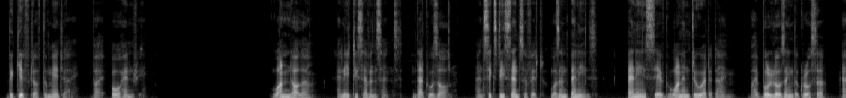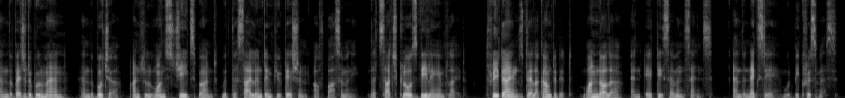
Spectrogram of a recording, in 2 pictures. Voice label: english indian audiobooks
